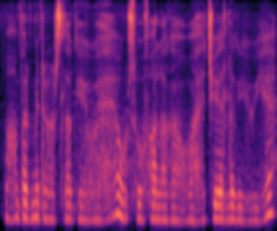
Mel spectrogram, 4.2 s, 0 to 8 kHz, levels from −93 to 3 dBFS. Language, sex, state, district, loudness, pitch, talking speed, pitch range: Hindi, female, Chandigarh, Chandigarh, -24 LUFS, 175 Hz, 230 wpm, 165-190 Hz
